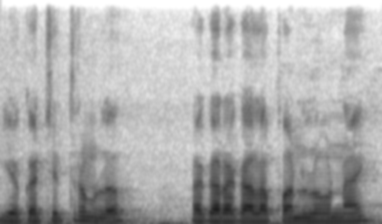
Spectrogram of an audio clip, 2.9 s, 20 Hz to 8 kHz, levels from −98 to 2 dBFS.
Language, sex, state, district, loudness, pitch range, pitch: Telugu, male, Telangana, Mahabubabad, -16 LUFS, 135-140 Hz, 140 Hz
